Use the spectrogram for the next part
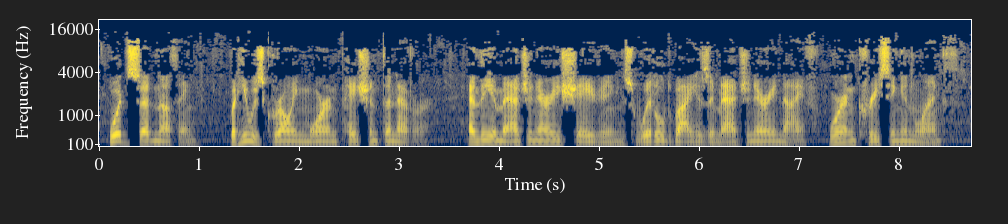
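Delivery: usual speaking voice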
